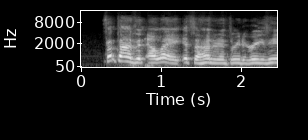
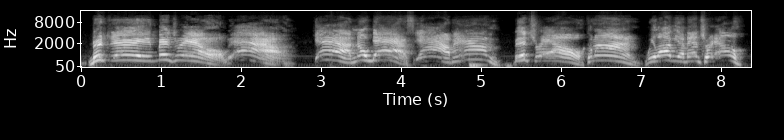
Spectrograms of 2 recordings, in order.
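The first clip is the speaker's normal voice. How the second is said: mock cheering; 8 semitones higher, much slower than usual. Mocking Israel's fans, shouting high mock cheers. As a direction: ham it up like a cheering fan.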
